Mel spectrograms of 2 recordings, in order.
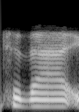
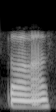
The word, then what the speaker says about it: Thoth: And my experience of Thoth, and it's interesting because I learned his name is Thoth, the pronunciation, and then there can be many different pronunciations. In Egypt, they say Tot, Jehudi, Jehudi. And when I started divinely transmitting him, it came through as Toth.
